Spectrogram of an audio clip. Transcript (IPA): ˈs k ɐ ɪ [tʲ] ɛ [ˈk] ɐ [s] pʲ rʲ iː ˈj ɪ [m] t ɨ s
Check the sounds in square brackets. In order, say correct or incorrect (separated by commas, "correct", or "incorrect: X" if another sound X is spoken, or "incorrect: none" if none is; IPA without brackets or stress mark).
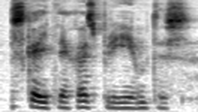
correct, correct, correct, correct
